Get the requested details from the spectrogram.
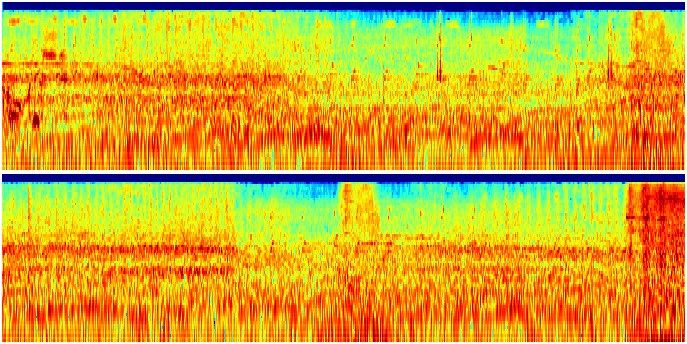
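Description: Car tyres screech while drifting around corners.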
